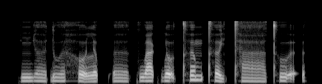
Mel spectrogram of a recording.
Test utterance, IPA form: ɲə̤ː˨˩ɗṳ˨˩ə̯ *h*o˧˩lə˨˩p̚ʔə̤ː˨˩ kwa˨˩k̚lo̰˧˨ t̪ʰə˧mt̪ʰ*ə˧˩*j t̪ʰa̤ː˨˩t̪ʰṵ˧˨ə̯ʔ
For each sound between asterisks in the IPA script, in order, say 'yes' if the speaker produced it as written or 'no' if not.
yes, yes

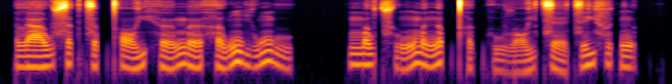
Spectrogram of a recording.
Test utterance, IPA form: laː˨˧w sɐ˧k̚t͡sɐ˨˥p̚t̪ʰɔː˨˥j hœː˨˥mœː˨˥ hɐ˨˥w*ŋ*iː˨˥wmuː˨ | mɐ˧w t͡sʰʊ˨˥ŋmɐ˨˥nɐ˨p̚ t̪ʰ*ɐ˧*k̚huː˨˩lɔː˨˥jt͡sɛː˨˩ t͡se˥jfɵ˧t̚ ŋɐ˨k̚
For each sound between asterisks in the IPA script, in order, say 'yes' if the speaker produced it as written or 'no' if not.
yes, no

